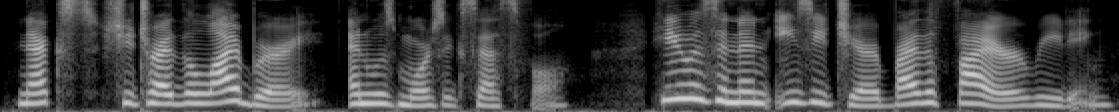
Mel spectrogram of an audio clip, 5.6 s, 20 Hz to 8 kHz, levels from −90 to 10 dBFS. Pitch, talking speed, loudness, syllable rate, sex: 245 Hz, 205 wpm, -17 LUFS, 5.0 syllables/s, female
